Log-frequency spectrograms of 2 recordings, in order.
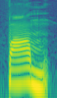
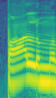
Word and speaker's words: palm: पाम, पाम, देखिए सीधा PA के बाद माँ बोला जा रहा है, पाम। पाल्म बल्कि नहीं बोला जा रहा है, क्यों?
